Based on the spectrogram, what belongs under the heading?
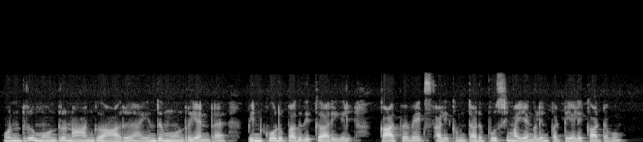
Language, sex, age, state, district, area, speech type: Tamil, female, 30-45, Tamil Nadu, Namakkal, rural, read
